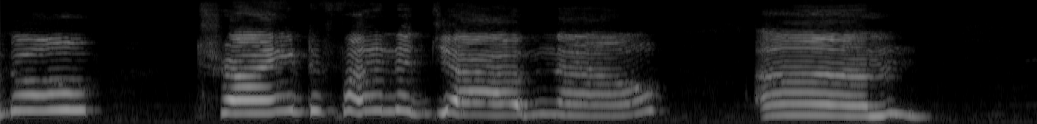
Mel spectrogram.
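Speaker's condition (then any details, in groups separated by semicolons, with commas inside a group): Cerebral palsy; spasticity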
